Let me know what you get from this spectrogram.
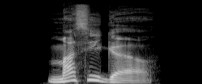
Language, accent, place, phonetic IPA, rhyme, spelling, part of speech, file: German, Germany, Berlin, [ˈmasɪɡɐ], -asɪɡɐ, massiger, adjective, De-massiger.ogg
- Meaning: inflection of massig: 1. strong/mixed nominative masculine singular 2. strong genitive/dative feminine singular 3. strong genitive plural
